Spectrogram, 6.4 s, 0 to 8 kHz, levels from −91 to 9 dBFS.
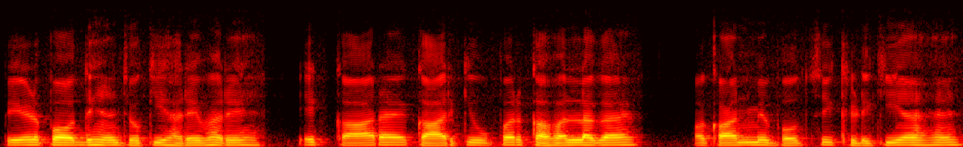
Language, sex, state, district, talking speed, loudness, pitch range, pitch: Hindi, male, Rajasthan, Nagaur, 215 wpm, -25 LUFS, 125-135 Hz, 130 Hz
